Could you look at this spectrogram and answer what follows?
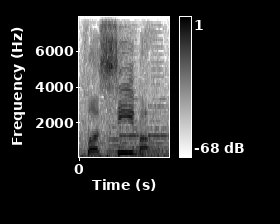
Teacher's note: The stress is on the middle syllable.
